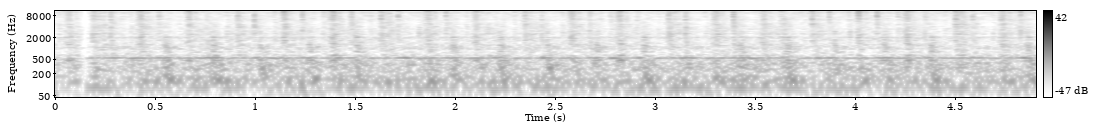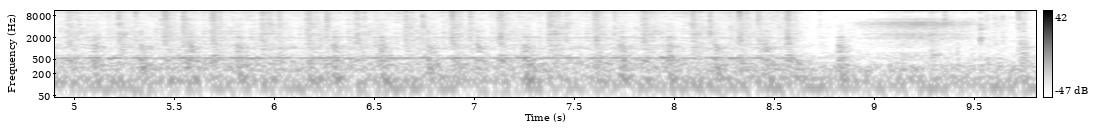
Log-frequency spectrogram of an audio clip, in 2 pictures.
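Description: A sewing machine stitches a bobbin work sample in a fast, steady mechanical whir with a constant hum, running close and continuously before stopping abruptly near the end.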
